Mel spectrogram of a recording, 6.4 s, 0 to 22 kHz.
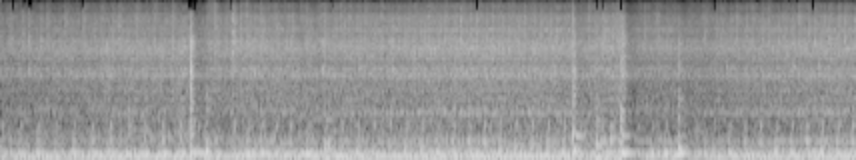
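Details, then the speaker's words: Toyota 1UZ V8 hot rod, first start after new wiring loom: uneven, lumpy idle with irregular pops and clatter, misfiring and running rough; fuel delivery and return being checked, cause not confirmed. "so the bottom is back down it runs but not very well but we will continue another day"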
